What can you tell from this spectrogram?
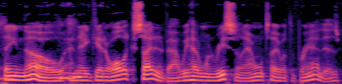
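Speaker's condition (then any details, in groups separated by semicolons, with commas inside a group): No condition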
